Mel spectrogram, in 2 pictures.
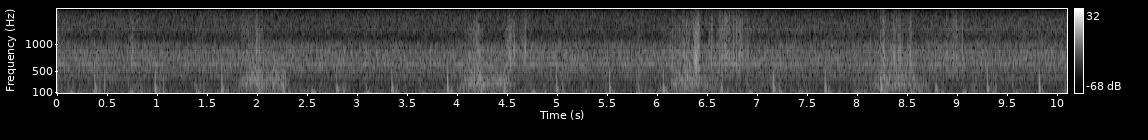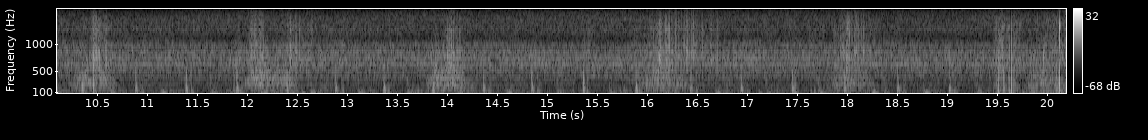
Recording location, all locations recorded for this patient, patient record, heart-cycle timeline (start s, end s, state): pulmonary valve (PV)
aortic valve (AV)+pulmonary valve (PV)+tricuspid valve (TV)+mitral valve (MV)
#Age: Child
#Sex: Female
#Height: 115.0 cm
#Weight: 19.6 kg
#Pregnancy status: False
#Murmur: Absent
#Murmur locations: nan
#Most audible location: nan
#Systolic murmur timing: nan
#Systolic murmur shape: nan
#Systolic murmur grading: nan
#Systolic murmur pitch: nan
#Systolic murmur quality: nan
#Diastolic murmur timing: nan
#Diastolic murmur shape: nan
#Diastolic murmur grading: nan
#Diastolic murmur pitch: nan
#Diastolic murmur quality: nan
#Outcome: Normal
#Campaign: 2015 screening campaign
0.00	0.20	S1
0.20	0.36	systole
0.36	0.52	S2
0.52	0.70	diastole
0.70	0.88	S1
0.88	1.04	systole
1.04	1.14	S2
1.14	1.36	diastole
1.36	1.50	S1
1.50	1.62	systole
1.62	1.76	S2
1.76	1.94	diastole
1.94	2.10	S1
2.10	2.24	systole
2.24	2.38	S2
2.38	2.52	diastole
2.52	2.64	S1
2.64	2.78	systole
2.78	2.92	S2
2.92	3.08	diastole
3.08	3.20	S1
3.20	3.32	systole
3.32	3.46	S2
3.46	3.64	diastole
3.64	3.74	S1
3.74	3.88	systole
3.88	4.02	S2
4.02	4.18	diastole
4.18	4.32	S1
4.32	4.40	systole
4.40	4.56	S2
4.56	4.72	diastole
4.72	4.84	S1
4.84	5.00	systole
5.00	5.10	S2
5.10	5.26	diastole
5.26	5.34	S1
5.34	5.48	systole
5.48	5.64	S2
5.64	5.80	diastole
5.80	5.88	S1
5.88	6.04	systole
6.04	6.14	S2
6.14	6.32	diastole
6.32	6.48	S1
6.48	6.62	systole
6.62	6.74	S2
6.74	6.90	diastole
6.90	7.00	S1
7.00	7.16	systole
7.16	7.30	S2
7.30	7.44	diastole
7.44	7.54	S1
7.54	7.66	systole
7.66	7.80	S2
7.80	7.98	diastole
7.98	8.10	S1
8.10	8.22	systole
8.22	8.36	S2
8.36	8.50	diastole
8.50	8.64	S1
8.64	8.74	systole
8.74	8.86	S2
8.86	9.04	diastole
9.04	9.16	S1
9.16	9.28	systole
9.28	9.42	S2
9.42	9.58	diastole
9.58	9.66	S1
9.66	9.80	systole
9.80	9.90	S2
9.90	10.08	diastole
10.08	10.20	S1
10.20	10.30	systole
10.30	10.42	S2
10.42	10.58	diastole
10.58	10.74	S1
10.74	10.86	systole
10.86	10.96	S2
10.96	11.12	diastole
11.12	11.26	S1
11.26	11.40	systole
11.40	11.50	S2
11.50	11.66	diastole
11.66	11.74	S1
11.74	11.88	systole
11.88	11.98	S2
11.98	12.12	diastole
12.12	12.26	S1
12.26	12.36	systole
12.36	12.48	S2
12.48	12.62	diastole
12.62	12.76	S1
12.76	12.84	systole
12.84	12.96	S2
12.96	13.12	diastole
13.12	13.22	S1
13.22	13.32	systole
13.32	13.48	S2
13.48	13.62	diastole
13.62	13.72	S1
13.72	13.82	systole
13.82	13.94	S2
13.94	14.10	diastole
14.10	14.22	S1
14.22	14.34	systole
14.34	14.44	S2
14.44	14.60	diastole
14.60	14.70	S1
14.70	14.82	systole
14.82	14.96	S2
14.96	15.12	diastole
15.12	15.20	S1
15.20	15.34	systole
15.34	15.48	S2
15.48	15.64	diastole
15.64	15.72	S1
15.72	15.84	systole
15.84	15.96	S2
15.96	16.10	diastole
16.10	16.28	S1
16.28	16.42	systole
16.42	16.54	S2
16.54	16.70	diastole
16.70	16.80	S1
16.80	16.94	systole
16.94	17.06	S2
17.06	17.22	diastole
17.22	17.30	S1
17.30	17.46	systole
17.46	17.56	S2
17.56	17.72	diastole
17.72	17.84	S1
17.84	17.96	systole
17.96	18.08	S2
18.08	18.24	diastole
18.24	18.38	S1
18.38	18.48	systole
18.48	18.60	S2
18.60	18.78	diastole
18.78	18.88	S1
18.88	19.00	systole
19.00	19.14	S2
19.14	19.32	diastole
19.32	19.40	S1
19.40	19.52	systole
19.52	19.68	S2
19.68	19.84	diastole
19.84	20.02	S1
20.02	20.08	systole
20.08	20.19	S2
